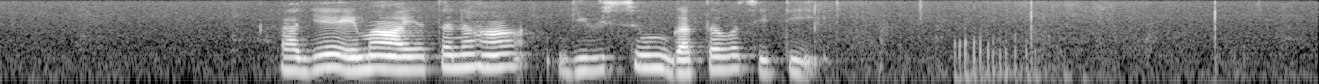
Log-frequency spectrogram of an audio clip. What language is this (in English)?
Sinhala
